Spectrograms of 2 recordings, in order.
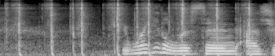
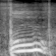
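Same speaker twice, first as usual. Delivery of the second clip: loud, sudden "ooh"; surprised ooh; 13 semitones higher, 10 dB louder than usual. Real, not acted. Tarot reader as the cards spill out, surprised. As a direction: let out a startled "ooh".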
